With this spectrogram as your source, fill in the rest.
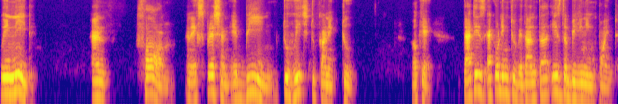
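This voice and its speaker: At a very slow pace and with long, frequent pauses, a man talks at a fairly high pitch with ordinary pitch variation. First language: not English. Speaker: monk and spiritual teacher. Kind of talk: spiritual lecture with Q&A. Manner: halting.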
